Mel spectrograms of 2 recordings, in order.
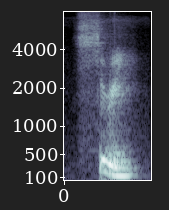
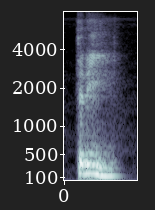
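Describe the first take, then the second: First: The word begins with a soft TH sound. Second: The word begins with a hard T sound. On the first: "um nativo americano ele vai falar three" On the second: "se você falar tri, está errado? Não está errado"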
